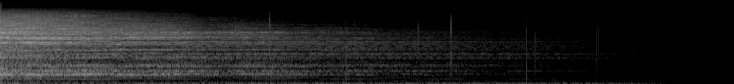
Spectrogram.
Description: CymST_70s_3_MPC60V.wav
